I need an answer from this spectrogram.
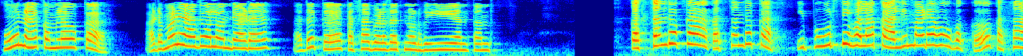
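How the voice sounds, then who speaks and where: A woman's voice: very high-pitched, a bit bright. A woman voicing gossipy, teasing middle-aged village women in a comedy cartoon, with a North Karnataka Kannada accent. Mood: chatty. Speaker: cartoon voice actor.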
